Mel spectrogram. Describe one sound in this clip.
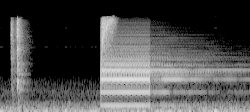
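A game alarm blares for an emergency meeting.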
